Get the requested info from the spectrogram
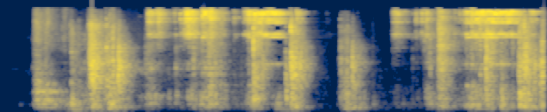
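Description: Keys rattling in the lock of a back door as it is unlocked and opened, a run of clicks and metallic rattles with the handle and door being worked.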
